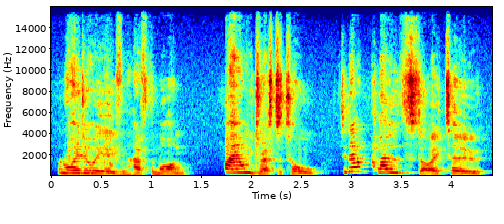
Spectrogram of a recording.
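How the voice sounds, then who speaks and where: A man voicing a ghostly father in a storybook, rambling, fussy and excitable. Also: sits high, normal speed, pitched above the performer's own voice. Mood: chatty, puzzled. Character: chatty, grumbling ghost father with theatrical tastes.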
